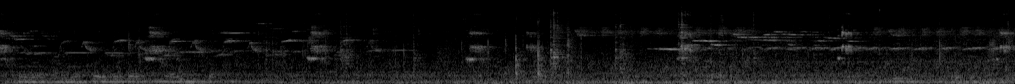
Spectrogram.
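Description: Bird chirps: many short chirping notes, then a fast, even trill from about seven seconds in, over a low hum.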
